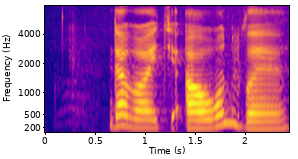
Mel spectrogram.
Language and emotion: Russian, neutral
